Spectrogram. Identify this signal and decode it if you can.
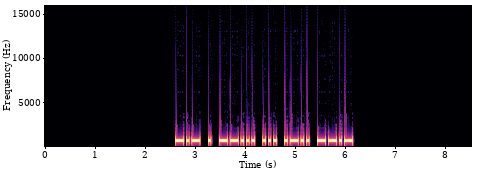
Morse code, heard as a keyed tone, about 22 wpm, 700 Hz. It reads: KE7SLQ
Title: USA Call Signs - 6 Characters - Repeated 3x - 22wpm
